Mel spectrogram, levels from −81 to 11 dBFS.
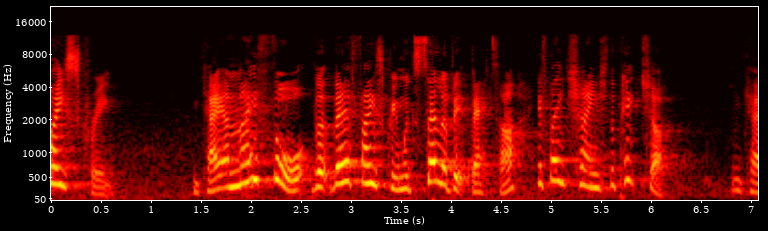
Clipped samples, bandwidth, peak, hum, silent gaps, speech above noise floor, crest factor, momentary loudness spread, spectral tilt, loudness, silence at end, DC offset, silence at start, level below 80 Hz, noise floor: under 0.1%; 12.5 kHz; -6 dBFS; none; none; 34 dB; 18 dB; 15 LU; -3.5 dB/octave; -22 LUFS; 0 s; under 0.1%; 0 s; -62 dBFS; -56 dBFS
